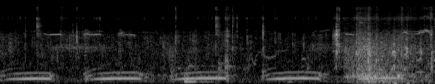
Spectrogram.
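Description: Low cooing calls repeated in an even series, four notes a little under a second apart, each rising briefly and then holding a steady low tone, followed near the end by a short rustling burst.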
